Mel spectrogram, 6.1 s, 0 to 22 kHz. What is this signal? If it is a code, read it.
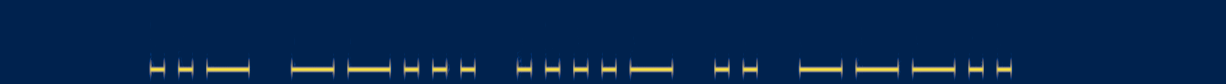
Morse code, heard as a keyed tone, about 17 wpm, 700 Hz. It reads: U74I8
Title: Code Groups - 5 Letter:Numbers - 17wpm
